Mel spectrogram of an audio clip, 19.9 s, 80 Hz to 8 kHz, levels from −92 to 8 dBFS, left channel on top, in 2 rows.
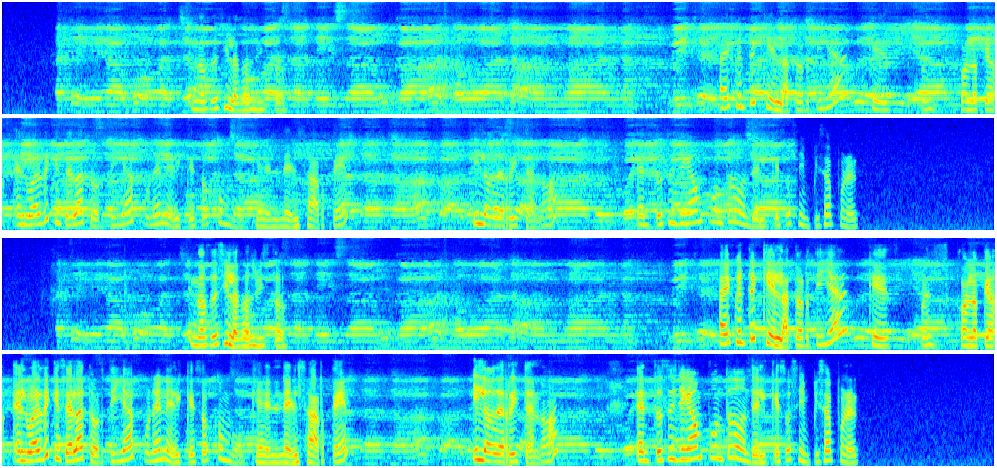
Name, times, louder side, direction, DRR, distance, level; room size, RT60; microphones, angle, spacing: sound 1, 0.5-17.9, left 3 dB, 25° left, 2.1 m, -33 dB
voice 1, 0.7-1.0 3.6-6.4 9.1-9.7, right 2 dB, 40° right, 7.0 m, -51 dB
voice 2, 1.9-2.9 7.2-8.9 9.2-9.3 9.6-13.4 14.6-15.5 16.0-18.5, right 7 dB, 75° right, 0.4 m, -24 dB
head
